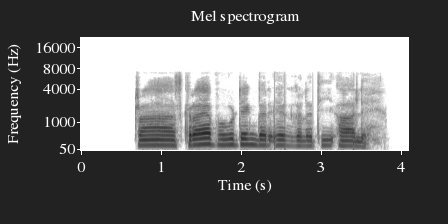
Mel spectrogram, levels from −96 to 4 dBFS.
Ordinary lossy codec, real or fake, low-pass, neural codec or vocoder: Opus, 64 kbps; real; 7.2 kHz; none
